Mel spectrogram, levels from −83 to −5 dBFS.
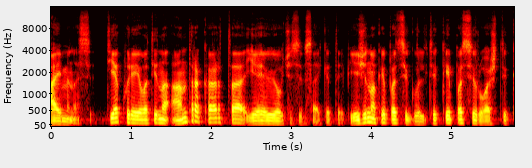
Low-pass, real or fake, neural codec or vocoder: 14.4 kHz; real; none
